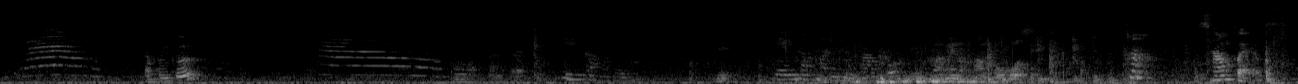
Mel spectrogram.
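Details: Cat named Mame Daifuku at home, calling to invite its father for a walk as a daily routine; two clear harmonic meows in the first four seconds, then a mix of human voices and household noise.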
